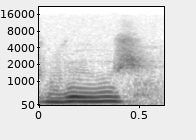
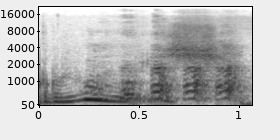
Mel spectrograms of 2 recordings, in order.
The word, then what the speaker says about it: rouge: I can manage rouge. Rouge. Like that word. It's a good word. Yeah. You're supposed to roll the R though, aren't you? Go on. Oh, rouge.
